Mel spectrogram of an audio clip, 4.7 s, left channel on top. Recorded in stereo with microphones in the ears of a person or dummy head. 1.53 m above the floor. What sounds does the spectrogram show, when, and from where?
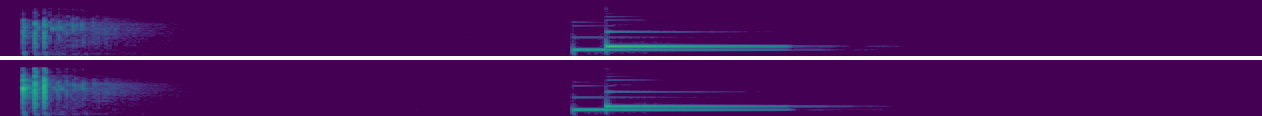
0.1 s a pop: 70° right (ahead or behind), 1.0 m
2.1 s a ringtone: 10° left (ahead or behind), 0.8 m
